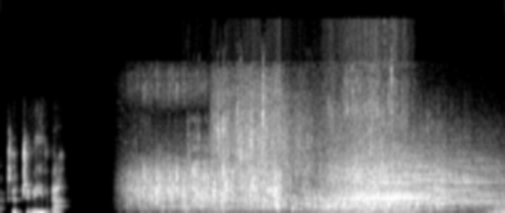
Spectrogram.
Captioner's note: rustling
